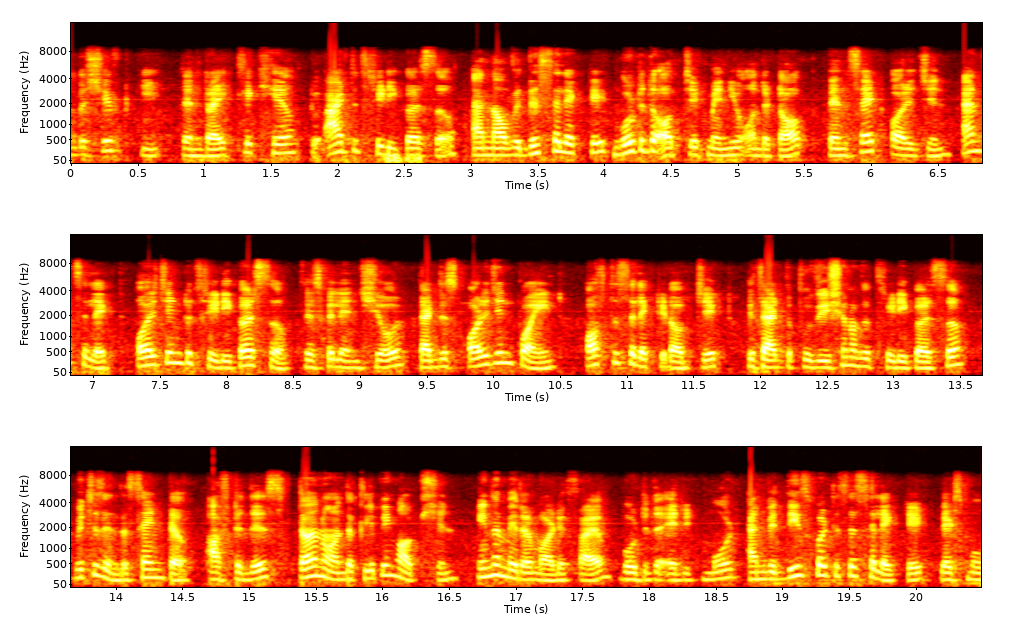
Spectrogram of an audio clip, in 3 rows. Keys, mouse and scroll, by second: 1.2 shift+middle click, 5.0-8.3 drag, 11.8 ctrl+z, 18.1 Tab, 20.1 g.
